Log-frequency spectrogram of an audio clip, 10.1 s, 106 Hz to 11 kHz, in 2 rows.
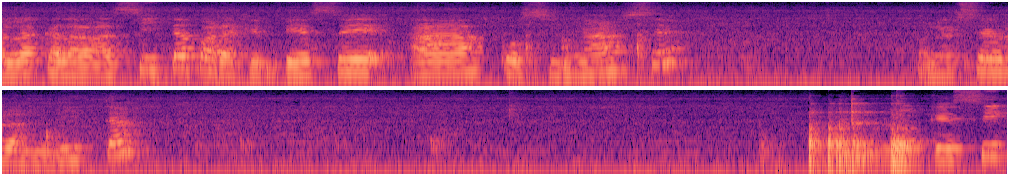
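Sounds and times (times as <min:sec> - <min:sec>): vegetables sizzling in a pan: 0:00.0 - 0:10.0
spoon stirring vegetables: 0:02.5 - 0:03.9.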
